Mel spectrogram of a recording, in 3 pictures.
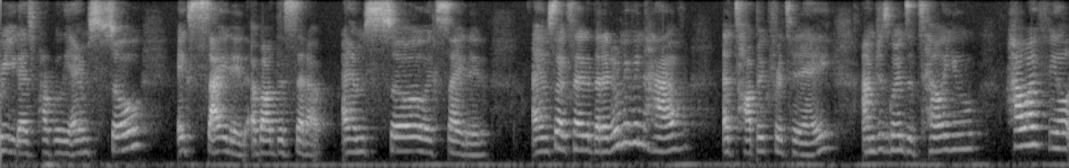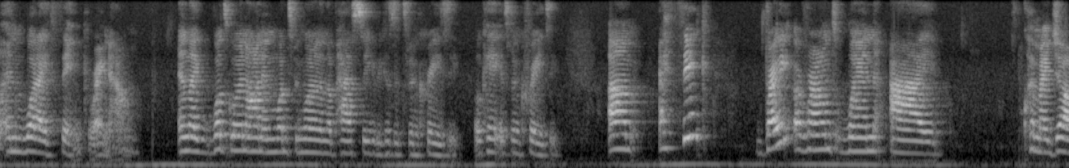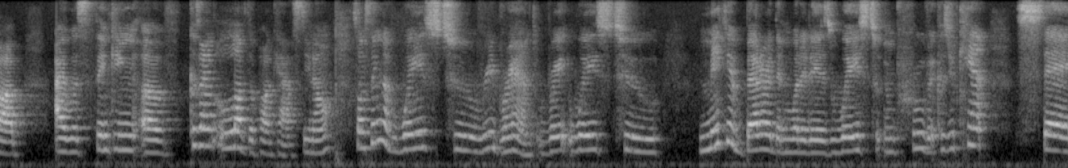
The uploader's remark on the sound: so sorry for the audio on this - i made a big mistake in recording this (aka i recorded from like laptop mic instead of my actual mic)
